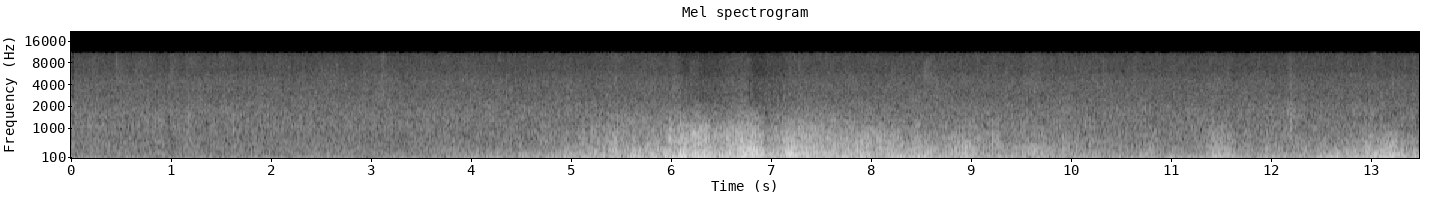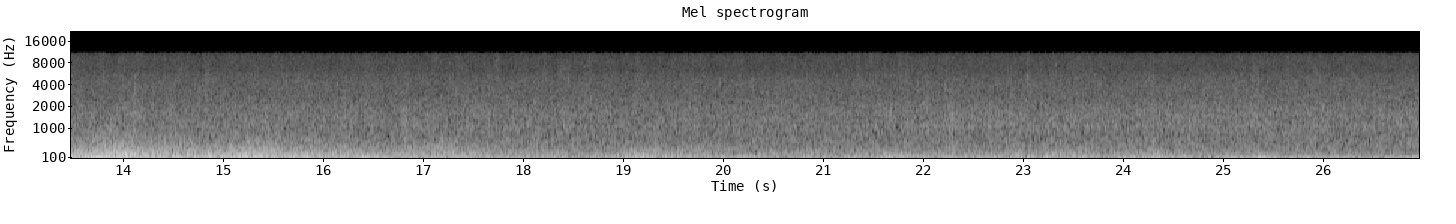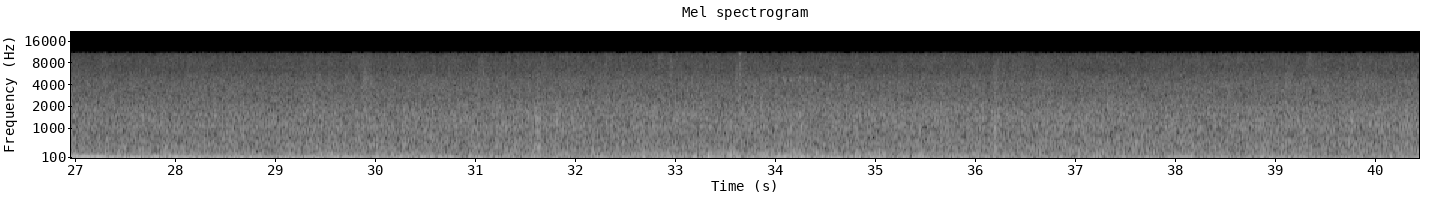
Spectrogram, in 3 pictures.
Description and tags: A sustained, distant, fairly striking thunderclap in the middle of a heavy rainstorm, recorded from the second floor window of a town house about half-a-mile from a small airport.
aeroplane, distance, rain, storm, thunder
